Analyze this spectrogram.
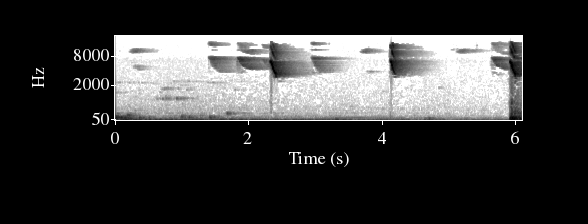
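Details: Asian glossy starling uttering sharp, piercing high chirps roughly every two seconds, each falling quickly in pitch, with fainter short notes in between.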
